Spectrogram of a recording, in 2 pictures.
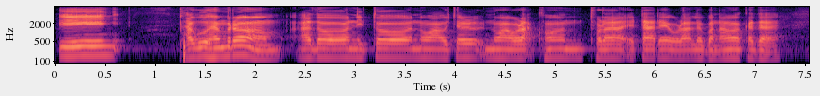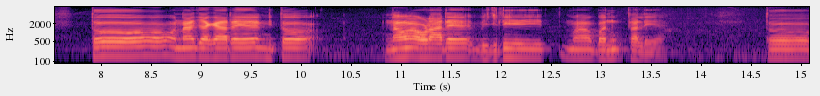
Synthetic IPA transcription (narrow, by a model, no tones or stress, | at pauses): iɲ | p̪ʰaɡuɦɛmɾɔmad̪ɔnit̪ɔnɔwaut͡ʃəɽnɔwaɔɽaʔkʰɔnt̪ʰɔɽaɛ̰ʈaʔɾɛɔɽaʔlɛbanawakad̪a | t̪ɔː | nad͡ʒaɡaɾɛnit̪ɔ | nawaɔɽaʔɾɛbid͡ʒlimabənuʔt̪alɛja | t̪ɔ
